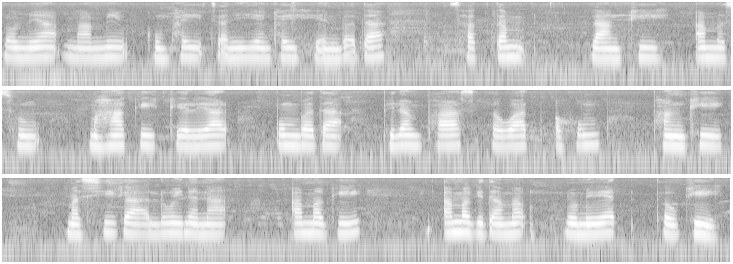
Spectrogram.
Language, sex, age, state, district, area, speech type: Manipuri, female, 45-60, Manipur, Churachandpur, urban, read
